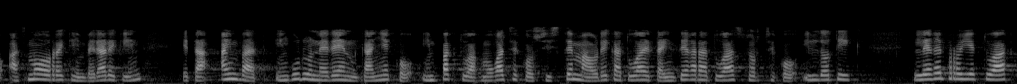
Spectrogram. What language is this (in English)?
Basque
